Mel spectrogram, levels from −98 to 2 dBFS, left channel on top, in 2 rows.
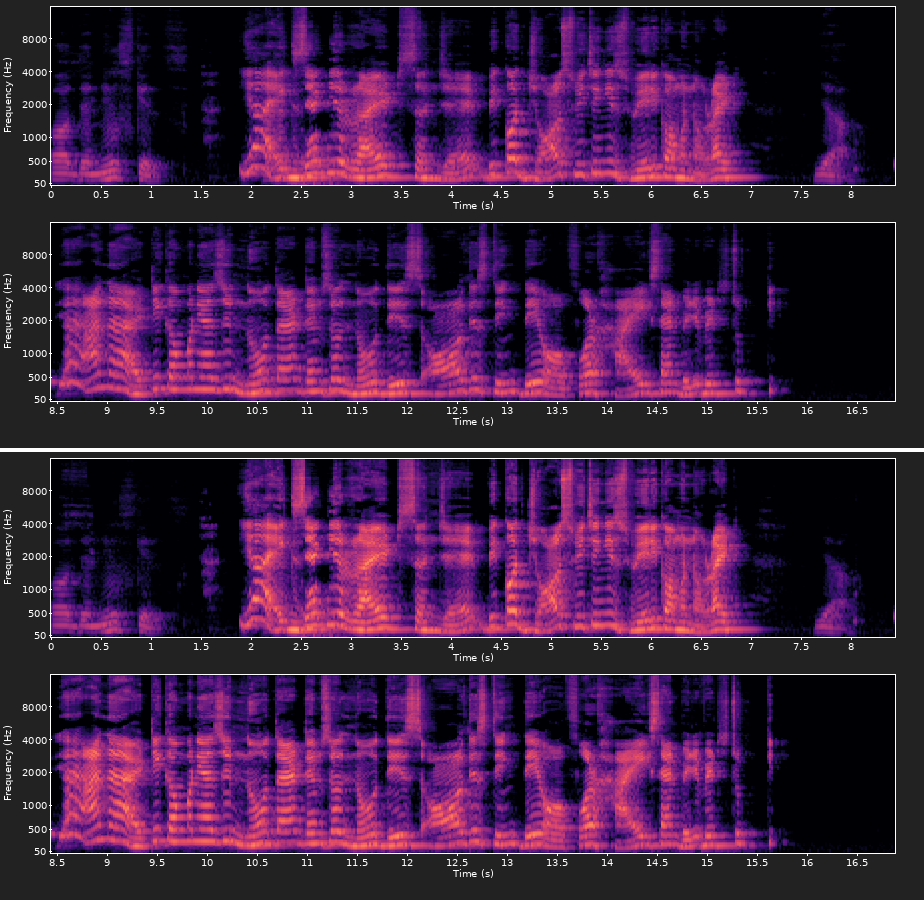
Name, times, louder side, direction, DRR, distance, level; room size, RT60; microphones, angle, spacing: voice 1, 0.0-1.3 2.1-2.5 7.6-8.0, left 2 dB, 60° left, 0.9 m, -49 dB
voice 2, 1.9-7.1 8.4-15.7, right 5 dB, 45° right, 0.6 m, -30 dB
28.5 x 10.5 x 2.5 m
head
